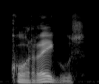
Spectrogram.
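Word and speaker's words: χορηγία: Esta palabra en griego se pronuncia corregus y se refiere al corega, o sea, al líder del coro.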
